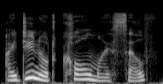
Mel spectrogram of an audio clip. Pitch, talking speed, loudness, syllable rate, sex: 205 Hz, 185 wpm, -16 LUFS, 4.0 syllables/s, female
